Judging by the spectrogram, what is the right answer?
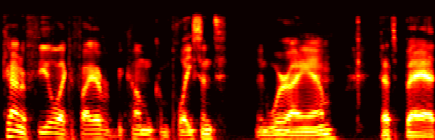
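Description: Ordinary pitch variation in a man's very deep, low-pitched voice with an American accent. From St. Louis, Missouri. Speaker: painting contractor. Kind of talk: casual chat. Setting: borrowed podcast studio office.

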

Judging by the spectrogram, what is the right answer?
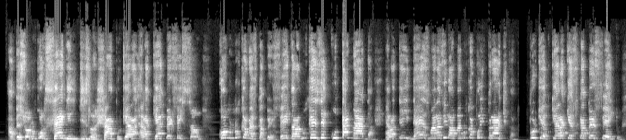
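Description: A man speaks in a raised, projected voice at an extremely high pitch and a moderate pace. His tone is bright and sharp, with ordinary pitch variation. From São Paulo city, Brazil. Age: 50s. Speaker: public speaking coach. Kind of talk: podcast interview. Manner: animated.

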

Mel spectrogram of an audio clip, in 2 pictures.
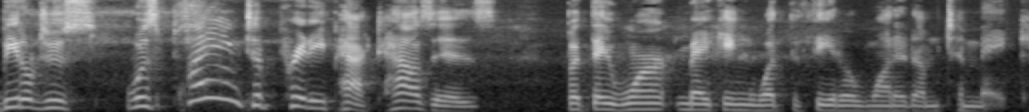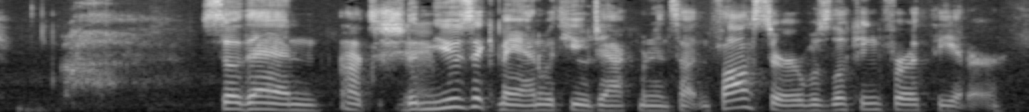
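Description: Moderate pace over noticeable background noise. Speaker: musical theatre podcast host. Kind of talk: casual chat. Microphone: laptop microphone.

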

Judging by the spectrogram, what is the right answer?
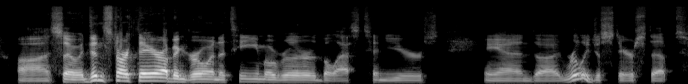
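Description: A man with a normal speaking voice, fairly low in pitch, at a fairly slow pace with lively intonation and big swings in loudness, in a very clean recording with a silent background. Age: 40s. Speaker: real estate team leader. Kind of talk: interview.

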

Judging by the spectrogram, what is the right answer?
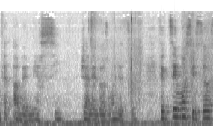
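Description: A woman speaks at a moderate pace. Echo from the room is audible. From Quebec, Lac-Saint-Jean (Roberval). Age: 20s. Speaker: barrel racer and riding coach. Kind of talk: casual interview.

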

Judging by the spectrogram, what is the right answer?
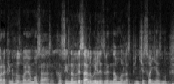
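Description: Speaking very fast with lively intonation, a man talks in a Mexican accent. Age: young. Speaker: podcast co-host, recruiter. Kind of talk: casual chat. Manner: loud.

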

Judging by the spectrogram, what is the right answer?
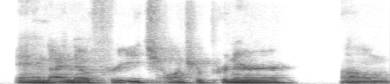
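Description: A dark, mellow, somewhat breathy voice. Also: man. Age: 20s. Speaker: podcast host. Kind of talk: casual interview.

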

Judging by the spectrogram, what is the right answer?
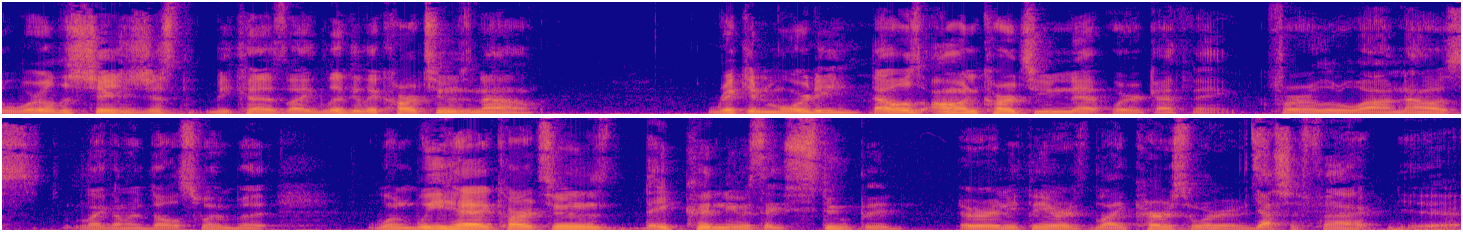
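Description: With an American accent and a plain, everyday voice, a man talks at a moderate pace with lively intonation on a very clean recording with a silent background. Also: medium pitch for a man. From Michigan, near Detroit. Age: 20s. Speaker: podcast guest. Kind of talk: casual chat.

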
